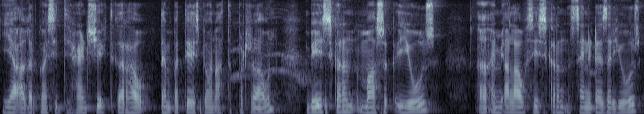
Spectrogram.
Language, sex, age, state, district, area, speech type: Kashmiri, male, 18-30, Jammu and Kashmir, Anantnag, rural, spontaneous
